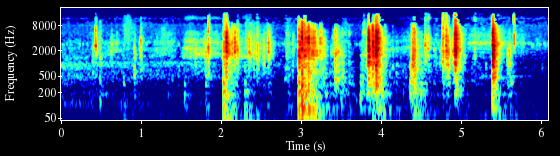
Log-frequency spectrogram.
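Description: uPVC balcony door being pushed shut and its lever handle worked to lock it: a run of thunks and clunks, the loudest about three seconds in.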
